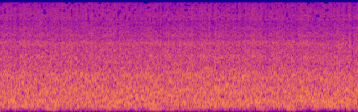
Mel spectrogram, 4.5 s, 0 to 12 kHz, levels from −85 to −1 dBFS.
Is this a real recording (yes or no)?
yes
